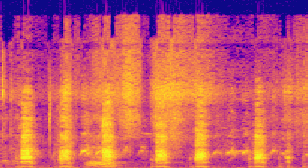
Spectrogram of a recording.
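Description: Ducks on a rural homestead quacking for food, a series of about seven loud, close, evenly spaced calls in quick succession with no talk over them.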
